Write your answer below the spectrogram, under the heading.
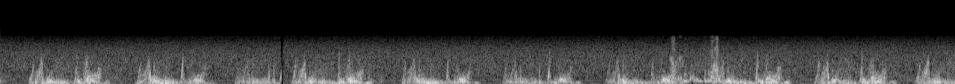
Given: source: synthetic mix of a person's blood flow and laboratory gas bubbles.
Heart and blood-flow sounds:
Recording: Doppler ultrasound of blood flow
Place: precordium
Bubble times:
6.68-7.25 s: bubbles
From the record:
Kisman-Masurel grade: 212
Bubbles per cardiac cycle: several, 3 to 8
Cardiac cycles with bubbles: 1 to 10%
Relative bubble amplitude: moderate (0.250 to 0.450)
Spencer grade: 1 (occasional bubble signal discernible with the cardiac motion signal, with majority of cardiac periods free of bubbles)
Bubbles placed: only in the low amplitude regions of the cardiac cycle

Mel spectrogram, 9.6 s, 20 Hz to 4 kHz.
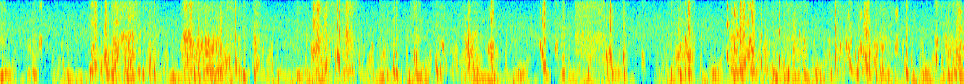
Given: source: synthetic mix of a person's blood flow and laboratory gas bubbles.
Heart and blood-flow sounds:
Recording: Doppler ultrasound of blood flow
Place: precordium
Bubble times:
0.00-0.07 s: bubbles
0.26-0.44 s: bubbles
0.87-1.59 s: bubbles
1.80-2.67 s: bubbles
2.94-3.64 s: bubbles
3.79-4.02 s: bubbles
4.11-4.21 s: bubbles
4.32-4.83 s: bubbles
4.86-5.01 s: bubbles
5.37-5.51 s: bubbles
5.54-5.69 s: bubbles
5.75-6.29 s: bubbles
6.41-6.46 s: bubbles
6.67-6.96 s: bubbles
7.25-8.11 s: bubbles
8.27-9.12 s: bubbles
9.33-9.65 s: bubbles
From the record:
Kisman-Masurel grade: 444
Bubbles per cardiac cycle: continuous sound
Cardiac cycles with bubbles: 100%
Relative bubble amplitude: maximal (0.775 to 0.999)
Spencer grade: 4 (maximum detectable bubble signal sounding continuously throughout systole and diastole of every cardiac period, and overriding the amplitude of the normal cardiac signals)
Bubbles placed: only in the low amplitude regions of the cardiac cycle

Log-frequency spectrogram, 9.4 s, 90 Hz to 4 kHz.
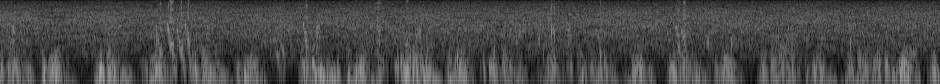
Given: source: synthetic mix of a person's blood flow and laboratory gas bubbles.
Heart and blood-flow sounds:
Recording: Doppler ultrasound of blood flow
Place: precordium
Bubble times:
1.44-2.02 s: bubbles
2.73-2.86 s: bubbles
3.02-3.17 s: bubbles
3.35-3.42 s: bubbles
3.75-4.34 s: bubbles
4.67-4.72 s: bubbles
4.80-5.27 s: bubbles
5.34-5.79 s: bubbles
5.96-6.13 s: bubbles
6.74-6.90 s: bubbles
7.06-7.14 s: bubbles
7.29-7.36 s: bubbles
7.72-8.02 s: bubbles
8.46-8.54 s: bubbles
8.73-9.19 s: bubbles
From the record:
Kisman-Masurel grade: 232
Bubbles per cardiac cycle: several, 3 to 8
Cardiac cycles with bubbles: 50 to 99%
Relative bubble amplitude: moderate (0.250 to 0.450)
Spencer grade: 3 (all of the cardiac periods contain showers or single bubble signals, but not dominating or overriding the cardiac motion signals)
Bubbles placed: anywhere in the cardiac cycle

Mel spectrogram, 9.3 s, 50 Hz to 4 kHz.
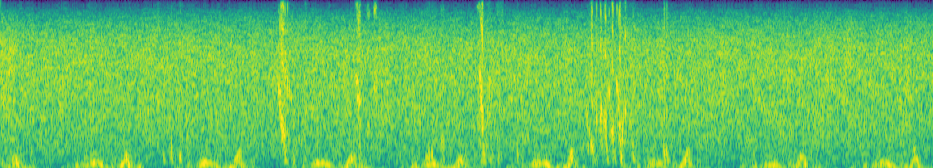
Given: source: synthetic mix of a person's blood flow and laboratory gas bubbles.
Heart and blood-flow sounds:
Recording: Doppler ultrasound of blood flow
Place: precordium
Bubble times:
0.00-0.02 s: bubbles
1.55-1.84 s: bubbles
2.76-2.97 s: bubbles
3.01-3.09 s: bubbles
3.54-3.78 s: bubbles
4.23-4.37 s: bubbles
4.39-4.49 s: bubbles
4.75-5.04 s: bubbles
5.15-5.20 s: bubbles
5.83-6.40 s: bubbles
6.61-6.74 s: bubbles
From the record:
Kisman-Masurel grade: 232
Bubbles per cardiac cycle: several, 3 to 8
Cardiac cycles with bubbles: 50 to 99%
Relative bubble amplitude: moderate (0.250 to 0.450)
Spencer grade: 3 (all of the cardiac periods contain showers or single bubble signals, but not dominating or overriding the cardiac motion signals)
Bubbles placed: only in the low amplitude regions of the cardiac cycle

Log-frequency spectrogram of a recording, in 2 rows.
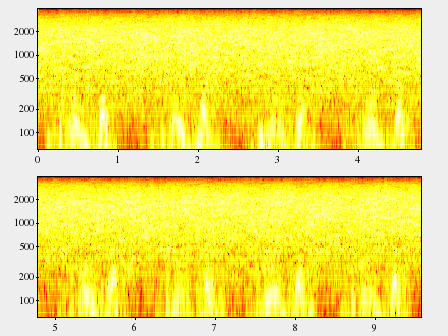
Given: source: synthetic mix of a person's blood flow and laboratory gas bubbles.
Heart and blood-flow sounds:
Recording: Doppler ultrasound of blood flow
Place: precordium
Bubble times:
0.25-0.50 s: bubbles
From the record:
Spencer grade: 2 (many but less than half of the cardiac periods contain bubble signals, singularly or in groups)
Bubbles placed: only in the low amplitude regions of the cardiac cycle

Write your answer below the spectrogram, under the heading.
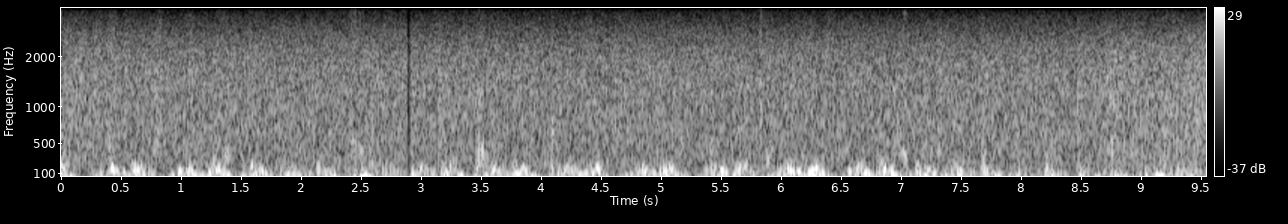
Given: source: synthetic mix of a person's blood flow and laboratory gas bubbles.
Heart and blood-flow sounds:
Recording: Doppler ultrasound of blood flow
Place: precordium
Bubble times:
1.25-1.41 s: bubbles
2.38-2.66 s: bubbles
3.43-3.59 s: bubbles
3.97-4.13 s: bubbles
5.79-5.98 s: bubbles
6.90-7.18 s: bubbles
8.71-8.79 s: bubbles
9.14-9.25 s: bubbles
From the record:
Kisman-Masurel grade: 121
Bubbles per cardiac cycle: 1 to 2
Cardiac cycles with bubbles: 10 to 50%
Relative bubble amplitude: barely perceptible (0.100 to 0.250)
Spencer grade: 2 (many but less than half of the cardiac periods contain bubble signals, singularly or in groups)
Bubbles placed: anywhere in the cardiac cycle

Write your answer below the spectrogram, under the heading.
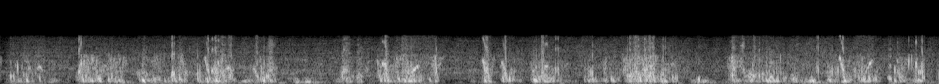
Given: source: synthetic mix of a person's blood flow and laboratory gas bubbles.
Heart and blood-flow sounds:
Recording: Doppler ultrasound of blood flow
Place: precordium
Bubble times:
0.00-0.02 s: bubbles
0.07-0.45 s: bubbles
0.74-1.29 s: bubbles
1.36-1.88 s: bubbles
1.95-2.38 s: bubbles
2.49-2.79 s: bubbles
3.39-3.71 s: bubbles
3.75-4.44 s: bubbles
4.80-4.96 s: bubbles
5.00-5.17 s: bubbles
5.29-5.70 s: bubbles
5.83-6.80 s: bubbles
6.96-7.03 s: bubbles
7.26-8.05 s: bubbles
8.15-8.21 s: bubbles
8.25-8.83 s: bubbles
8.87-9.25 s: bubbles
9.35-9.40 s: bubbles
From the record:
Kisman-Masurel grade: 444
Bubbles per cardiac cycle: continuous sound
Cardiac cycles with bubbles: 100%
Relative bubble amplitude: maximal (0.775 to 0.999)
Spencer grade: 4 (maximum detectable bubble signal sounding continuously throughout systole and diastole of every cardiac period, and overriding the amplitude of the normal cardiac signals)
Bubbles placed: anywhere in the cardiac cycle

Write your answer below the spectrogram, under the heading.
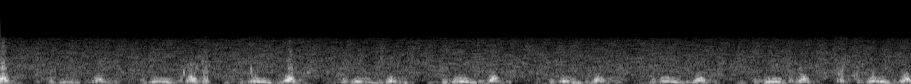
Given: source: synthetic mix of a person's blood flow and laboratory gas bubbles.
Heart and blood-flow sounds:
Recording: Doppler ultrasound of blood flow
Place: precordium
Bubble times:
1.79-2.12 s: bubbles
2.48-2.62 s: bubbles
7.89-8.10 s: bubbles
8.34-8.62 s: bubbles
8.71-8.76 s: bubbles
From the record:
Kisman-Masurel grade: 221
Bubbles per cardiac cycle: several, 3 to 8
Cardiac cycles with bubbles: 10 to 50%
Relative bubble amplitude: barely perceptible (0.100 to 0.250)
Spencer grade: 2 (many but less than half of the cardiac periods contain bubble signals, singularly or in groups)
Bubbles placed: anywhere in the cardiac cycle

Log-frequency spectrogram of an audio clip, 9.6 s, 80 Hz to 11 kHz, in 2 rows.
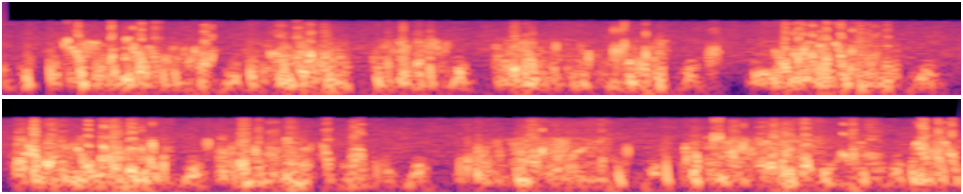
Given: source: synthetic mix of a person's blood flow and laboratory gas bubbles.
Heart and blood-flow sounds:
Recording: Doppler ultrasound of blood flow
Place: precordium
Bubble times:
0.07-0.18 s: bubbles
0.21-1.09 s: bubbles
1.20-1.75 s: bubbles
1.83-2.26 s: bubbles
2.45-3.35 s: bubbles
3.51-3.60 s: bubbles
3.73-4.50 s: bubbles
4.83-5.69 s: bubbles
5.79-6.47 s: bubbles
6.52-6.77 s: bubbles
7.05-7.96 s: bubbles
8.07-9.22 s: bubbles
9.30-9.60 s: bubbles
From the record:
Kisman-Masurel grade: 444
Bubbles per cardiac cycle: continuous sound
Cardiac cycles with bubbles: 100%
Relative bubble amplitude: maximal (0.775 to 0.999)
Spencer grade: 4 (maximum detectable bubble signal sounding continuously throughout systole and diastole of every cardiac period, and overriding the amplitude of the normal cardiac signals)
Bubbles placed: only in the low amplitude regions of the cardiac cycle

